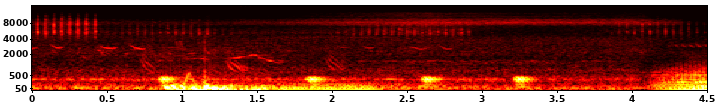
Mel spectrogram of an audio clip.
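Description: Short game menu clicks sound in quick succession.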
